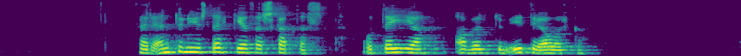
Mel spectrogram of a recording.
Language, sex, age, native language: Icelandic, female, 60-69, Icelandic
